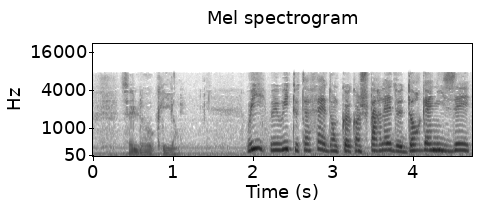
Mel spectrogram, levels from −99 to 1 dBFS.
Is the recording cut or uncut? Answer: uncut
